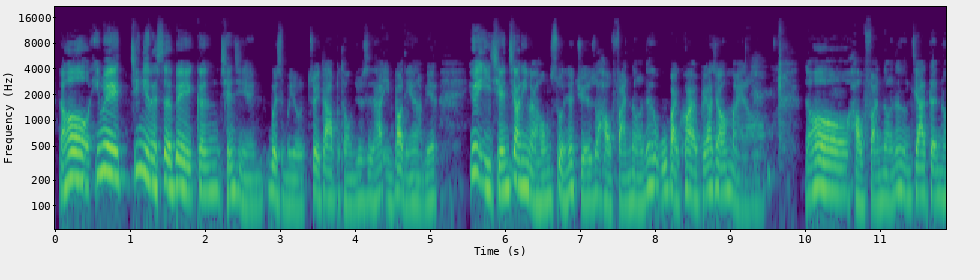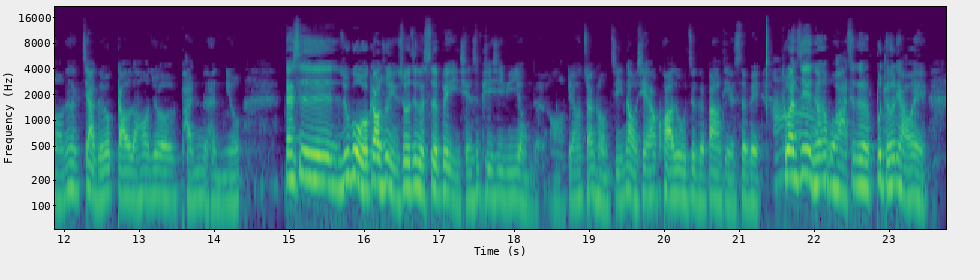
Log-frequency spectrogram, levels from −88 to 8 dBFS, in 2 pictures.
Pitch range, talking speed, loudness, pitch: 120-170 Hz, 345 characters per minute, -21 LUFS, 140 Hz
